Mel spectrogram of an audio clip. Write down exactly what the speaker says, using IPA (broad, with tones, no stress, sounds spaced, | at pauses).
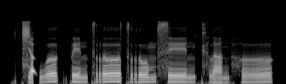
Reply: t͡ɕ a˨˩ ʔ w ɤː˥˩ k̚ p e˧ n t r ɤː˥˩ t r o˦˥ m s eː˧ n kʰ l a˨˩ n h ɤː˦˥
